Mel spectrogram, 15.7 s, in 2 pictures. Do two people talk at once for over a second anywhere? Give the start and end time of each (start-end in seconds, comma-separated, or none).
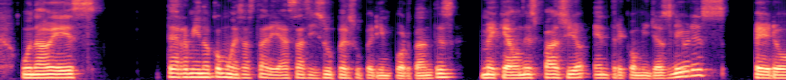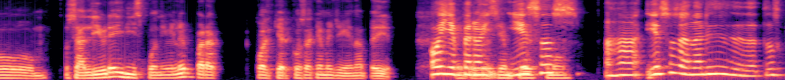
12.4-13.6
